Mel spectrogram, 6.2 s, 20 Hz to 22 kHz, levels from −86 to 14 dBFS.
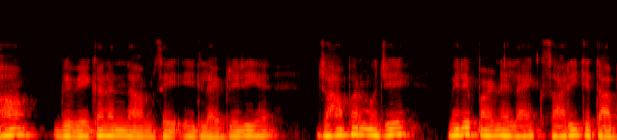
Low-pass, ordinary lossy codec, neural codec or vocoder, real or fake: none; none; codec, 16 kHz, 4.8 kbps, FACodec; fake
